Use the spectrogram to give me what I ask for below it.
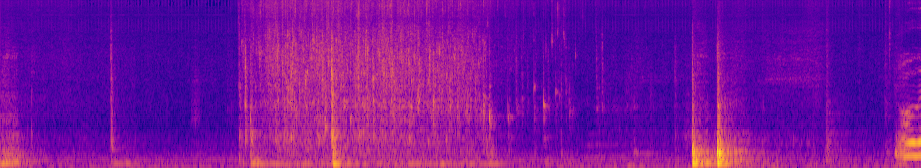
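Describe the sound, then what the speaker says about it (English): Water trickling and dripping against a homemade dam of sticks, mud and clay, with faint intermittent drips, a burst of splashy flow in the middle and a sharper sloshing sound near the end. "Now we will see if my dam holds water back."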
